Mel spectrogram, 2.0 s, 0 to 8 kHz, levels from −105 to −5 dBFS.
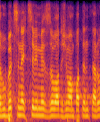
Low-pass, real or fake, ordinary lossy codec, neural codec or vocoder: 7.2 kHz; real; Opus, 24 kbps; none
